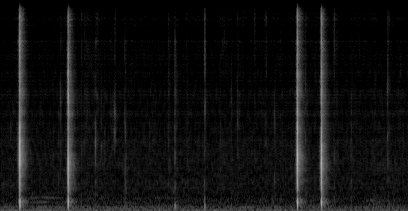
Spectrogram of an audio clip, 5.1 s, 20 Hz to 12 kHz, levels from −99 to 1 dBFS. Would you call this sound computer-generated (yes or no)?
yes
